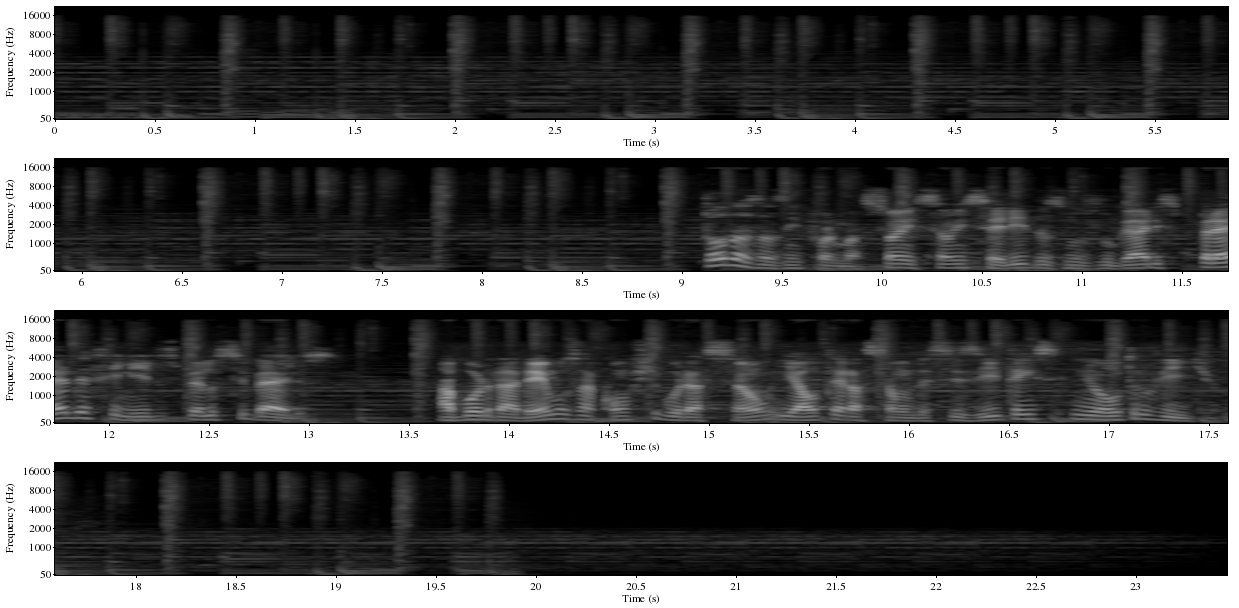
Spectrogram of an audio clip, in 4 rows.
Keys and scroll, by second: 1.6-7.5 typing.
